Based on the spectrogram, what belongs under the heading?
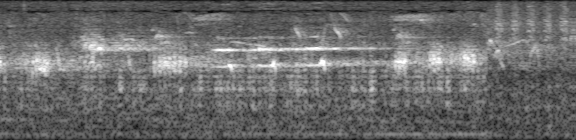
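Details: Chirping from a colony of sand martins at their nest site on the Gállego river, Zaragoza, in June: short bright chirps fall in a quick irregular series, with a low steady hum underneath.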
